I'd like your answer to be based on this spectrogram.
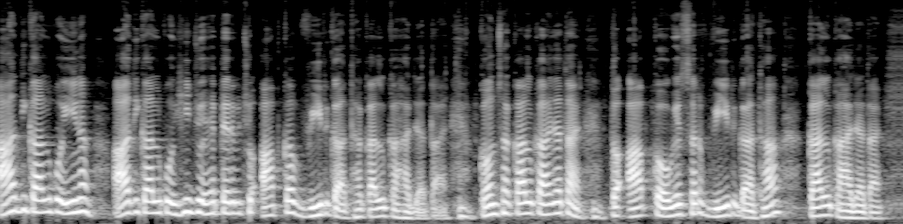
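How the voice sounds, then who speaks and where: A man's voice: moderate pace, hardly any pauses. A male teacher running an exam-prep grammar class. He repeats each point back as a question to his students and calls them dear children. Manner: lively, pitch swings up and down.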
